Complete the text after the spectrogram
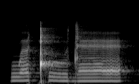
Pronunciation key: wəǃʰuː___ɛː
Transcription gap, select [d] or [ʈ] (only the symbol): d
